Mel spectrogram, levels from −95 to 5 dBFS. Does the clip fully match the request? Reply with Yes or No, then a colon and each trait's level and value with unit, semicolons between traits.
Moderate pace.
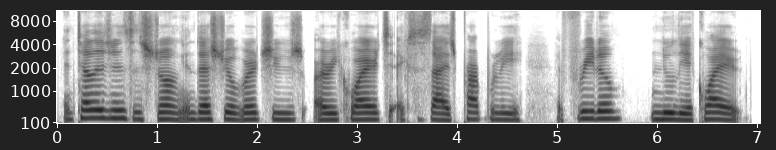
No: slow, 120 wpm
